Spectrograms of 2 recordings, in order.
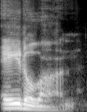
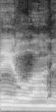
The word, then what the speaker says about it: Eidolon: And he has a new knife coming out from Wii this year called the Eidolon. And that's how I'm going to pronounce it.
